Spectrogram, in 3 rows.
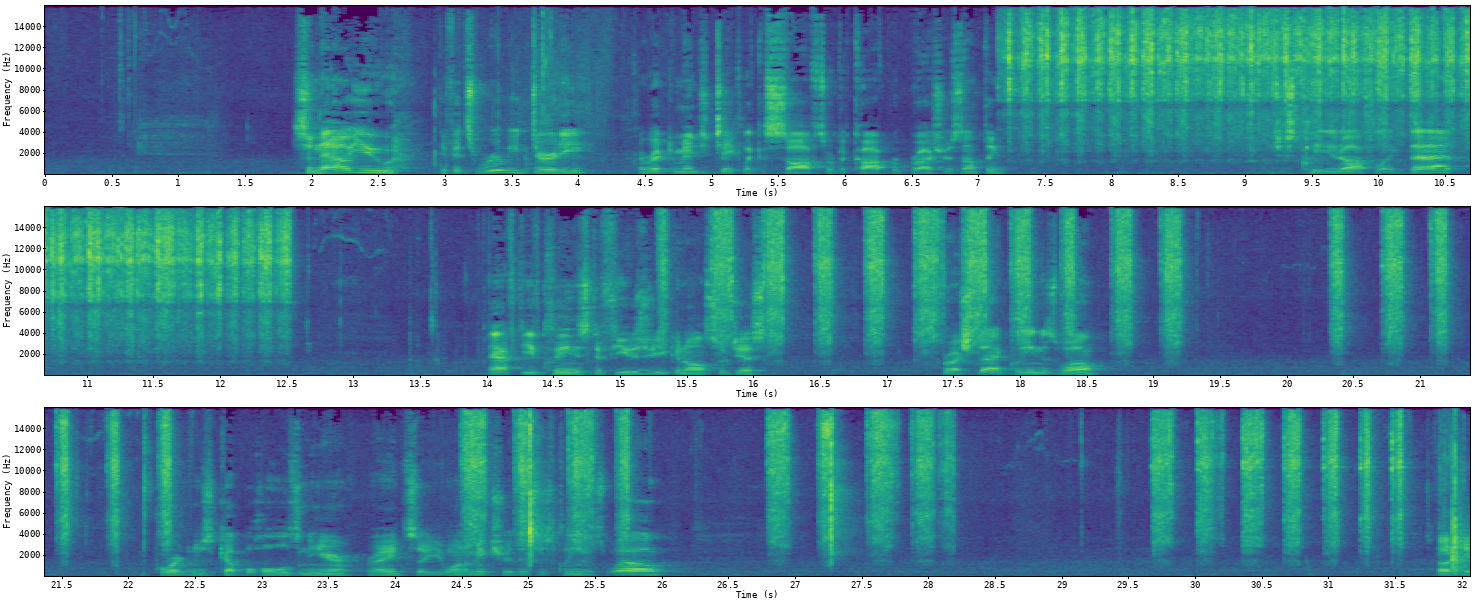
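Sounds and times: brush scrubbing metal: 7.2s - 12.6s, 15.1s - 19.2s.

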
